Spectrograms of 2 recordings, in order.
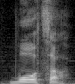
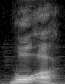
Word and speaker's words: water: First, true T. Mountain, button, bottle, water, hotel, better. Now the glottal T. Mountain, button, bottle, water, hotel, better.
